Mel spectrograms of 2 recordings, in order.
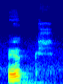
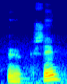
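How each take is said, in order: First: The word is shortened, dropping the final vowel. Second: The word is said in full, two syllables. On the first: This is an everyday spoken language form. "The purple and the green are in spoken language" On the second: This is the standard written language form. "The red one is in standard language"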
